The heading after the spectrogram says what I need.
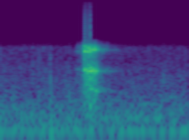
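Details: A single abrupt, high-pitched gulping catch of breath over quiet room noise from a drunk adult: hiccup.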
